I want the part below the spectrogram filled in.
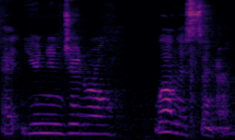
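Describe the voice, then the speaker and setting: In a Southern US accent, a woman speaks at a fairly high pitch. Audible room echo and noticeable background noise fill the recording. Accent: Southern US (Georgia). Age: 60s. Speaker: cooking channel host. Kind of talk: cooking tutorial. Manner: casual, hesitant with fillers.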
